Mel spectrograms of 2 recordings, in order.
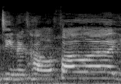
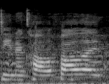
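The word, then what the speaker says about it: Dena Khalafallah: And Dina Kalafala. You can find me on Instagram and Twitter at Dina Kalafala, which is spelled DenaKhalafallah.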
